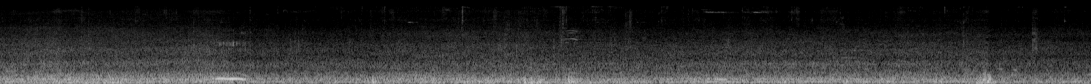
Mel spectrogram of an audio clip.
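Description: City street ambience: a steady low rumble of traffic on the adjacent road, with wind on the microphone and faint voices of passers-by. A short, louder sound comes about two seconds in.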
